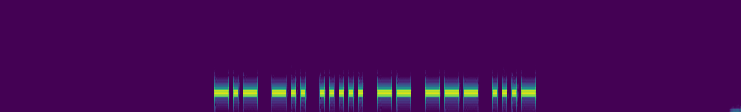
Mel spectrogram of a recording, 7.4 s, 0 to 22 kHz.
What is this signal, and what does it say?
Morse code, heard as a keyed tone, about 25 wpm, 700 Hz. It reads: KD5MOV
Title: USA Call Signs - 6 Characters - 25wpm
